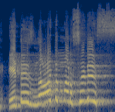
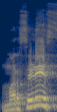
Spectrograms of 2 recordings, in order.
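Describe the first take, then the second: First: Mercedes said slow and higher with clear syllables; correct Mercedes. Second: Mercedes said mer-SAY-dees, wrongly. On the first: Teacher models the right pronunciation, slow and higher. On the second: Teacher shows students the wrong way to say it. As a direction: common mispronunciation of Mercedes. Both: Shown as a demonstration.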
